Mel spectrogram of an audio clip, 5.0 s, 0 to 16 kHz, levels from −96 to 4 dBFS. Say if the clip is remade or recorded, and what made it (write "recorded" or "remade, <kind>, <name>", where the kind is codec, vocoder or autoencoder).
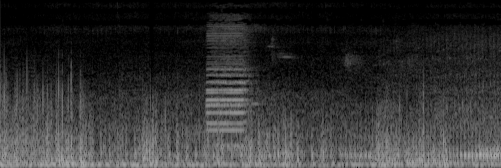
recorded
